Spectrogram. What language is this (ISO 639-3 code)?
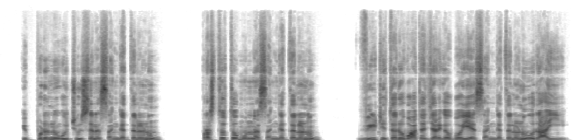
tel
